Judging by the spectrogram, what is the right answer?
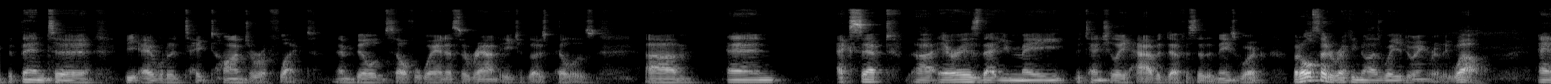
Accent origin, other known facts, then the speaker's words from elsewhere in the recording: Australia; I'm Australian. So grew up in Australia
